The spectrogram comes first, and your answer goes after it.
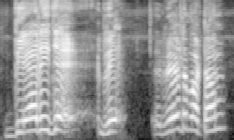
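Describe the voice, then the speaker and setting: A man with an Indian English accent talks in a strikingly high voice. He rambles and repeats himself in a halting, ranting home video monologue. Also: fairly bright tone, no room sound. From Tamil Nadu, India. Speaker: self-styled swami.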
